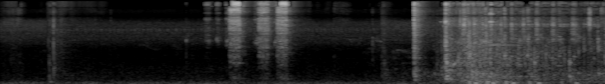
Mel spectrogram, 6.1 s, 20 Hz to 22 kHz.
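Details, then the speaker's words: Old Craftsman push mower that sat over 2.5 years, fresh gas, air filter off and carb cleaner sprayed into the intake: pull-cord rasps, then a ragged burst of firing that fades out. It won't run on gasoline; the owner suspects low compression, priming or the carburetor. "Okay, well that was something. All right, it's not wanting to run on gasoline for some reason. This thing may have low compression."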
